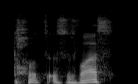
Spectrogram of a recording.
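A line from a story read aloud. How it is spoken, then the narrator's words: Trembling voice. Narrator (Ukrainian): почала вона тремтячим голосом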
